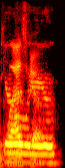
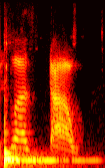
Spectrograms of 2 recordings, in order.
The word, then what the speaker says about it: Glasgow: Never say Glasgow. It's Glasgow. Glasgow. Glasgow. Glasgow. As in, just go.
